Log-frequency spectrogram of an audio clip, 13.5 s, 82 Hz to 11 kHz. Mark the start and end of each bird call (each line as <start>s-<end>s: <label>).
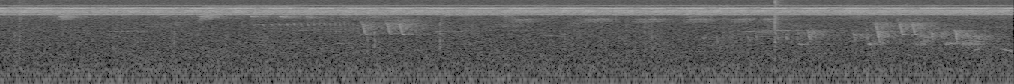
3.0s-4.5s: Black-billed Thrush (Turdus ignobilis)
4.3s-6.1s: Buff-breasted Wren (Cantorchilus leucotis)
7.7s-13.4s: Thrush-like Wren (Campylorhynchus turdinus)
11.4s-12.6s: Buff-breasted Wren (Cantorchilus leucotis)
12.4s-13.5s: Pale-vented Pigeon (Patagioenas cayennensis)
